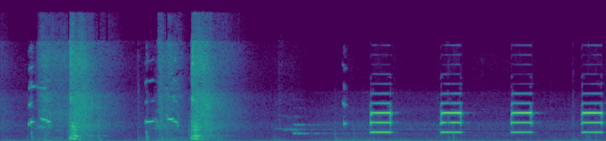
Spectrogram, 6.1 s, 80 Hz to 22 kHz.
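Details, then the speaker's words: Truck air brake low-air warning test, fanning the brakes: a few sharp air hisses, then four even beeps about a second apart; buzzer and solid red light came on at 61 psi, within the 55–75 psi spec; normal. "Okay, so I see a solid red light and hear a buzzer at 61 psi is when I started seeing it come on and hear it. It was a good test because it was in between 55 and 75 psi."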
